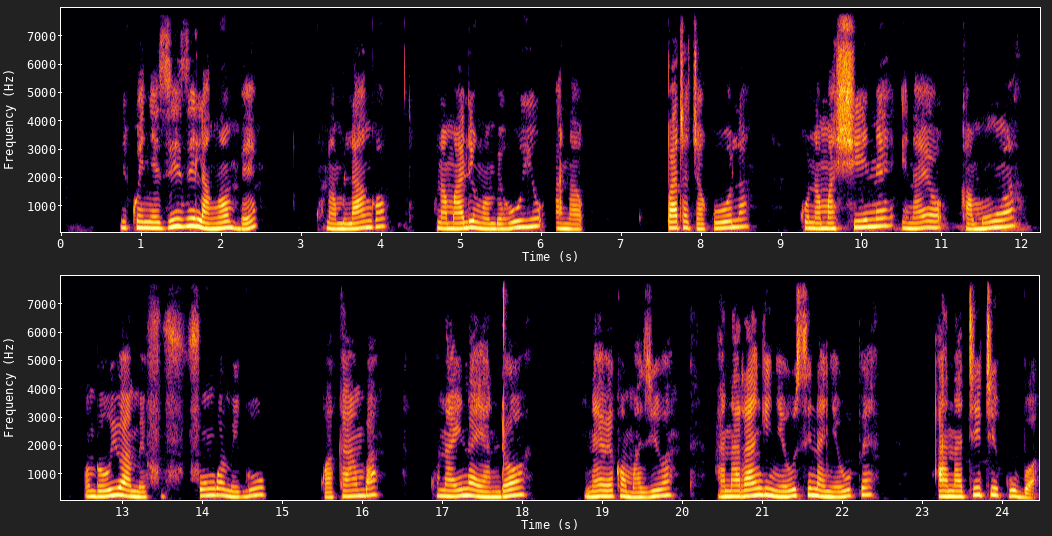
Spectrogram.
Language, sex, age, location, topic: Swahili, female, 18-24, Nakuru, agriculture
